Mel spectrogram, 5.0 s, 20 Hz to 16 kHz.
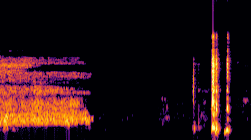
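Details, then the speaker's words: Sonoline B fetal Doppler at 13.2 weeks pregnant: static, then silence and a few brief knocking bursts from the baby moving, before movements are felt by the mother. "look I don't know if you just heard that sound right there if you just heard that sound it was like a I don't know I don't know how to describe it but that's the baby moving"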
